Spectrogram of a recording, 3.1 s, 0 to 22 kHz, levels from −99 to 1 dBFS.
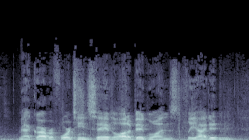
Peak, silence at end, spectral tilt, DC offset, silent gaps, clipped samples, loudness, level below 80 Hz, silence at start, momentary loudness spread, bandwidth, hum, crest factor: -6 dBFS; 0 s; -5 dB/octave; under 0.1%; none; under 0.1%; -21 LUFS; -48 dBFS; 0 s; 8 LU; 14 kHz; none; 16 dB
